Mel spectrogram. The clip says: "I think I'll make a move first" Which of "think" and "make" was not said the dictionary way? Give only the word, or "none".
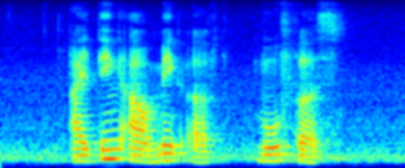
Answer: think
